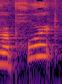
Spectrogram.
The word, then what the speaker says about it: rapport: a way to build rapport I said report but I meant Rapport because I'm not dumb and I know how to pronounce that and Foster a sense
